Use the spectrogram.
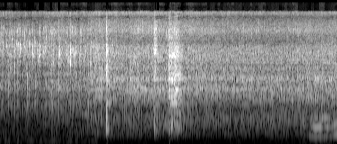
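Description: Chopped and ground onions fry in a pan while being stirred, a steady close sizzle with a few sharp utensil scrapes and clicks against the pan.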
